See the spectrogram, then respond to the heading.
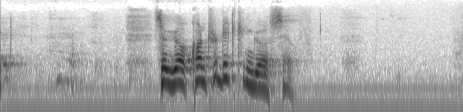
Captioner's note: laughs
